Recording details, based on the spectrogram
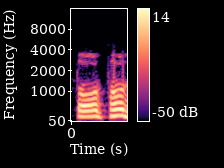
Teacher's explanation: তোমাদের জিহার অগ্রভাগটা দাঁতে স্পর্শ করছে। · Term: দন্ত বর্ণ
